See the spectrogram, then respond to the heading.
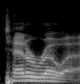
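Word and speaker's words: Tetairoa: Yeah, Teteroa. I had to look up the pronunciation guide from the school, so I don't want to mess it up.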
